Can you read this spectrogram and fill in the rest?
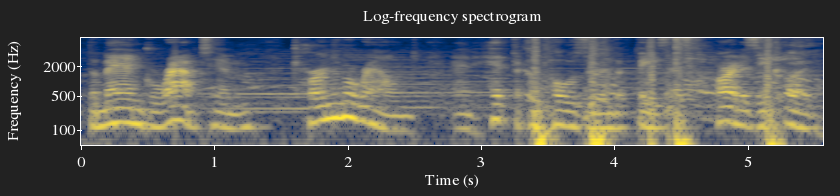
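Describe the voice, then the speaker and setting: A man narrating a dramatic scripted story in a solemn, deliberate, measured way. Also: mid-range voice. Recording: echoey room, music underneath. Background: music.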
